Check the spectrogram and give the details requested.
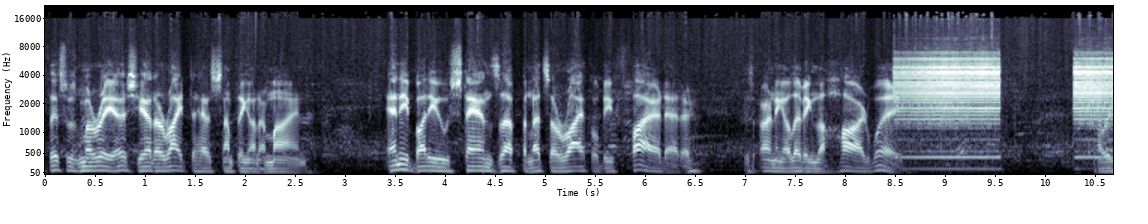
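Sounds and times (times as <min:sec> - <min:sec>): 
speech: 0:00.0 - 0:02.8, 0:03.4 - 0:09.0
harsh electric call buzzer: 0:08.5 - 0:09.6, 0:10.3 - 0:10.6.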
